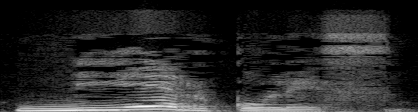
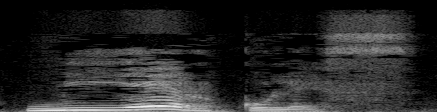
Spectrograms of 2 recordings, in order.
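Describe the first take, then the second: First: "Miércoles" very slow and louder, weight on "Miér"; stress on MIÉR. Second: "Miércoles" slow, loud, "Miér" carrying the weight; stress on MIÉR. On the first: Teacher showing students the accented E in "Miércoles", slowly. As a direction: drag out "Miércoles", hitting the accented E. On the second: Teacher repeating the accented day for students. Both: Shown as a demonstration. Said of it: "For the stress there".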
